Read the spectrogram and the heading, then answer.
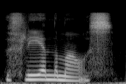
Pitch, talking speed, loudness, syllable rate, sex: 200 Hz, 240 wpm, -18 LUFS, 5.6 syllables/s, female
